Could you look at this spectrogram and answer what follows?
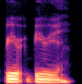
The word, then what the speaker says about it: birria: First stop is going to be some birria tacos. Which birria. – Birria? – Birria. Birria. – Birria. – No, you said it right.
